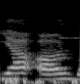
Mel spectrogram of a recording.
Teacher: व और या ये दोनों जो है अर्धस्वर कहलाते हैं।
